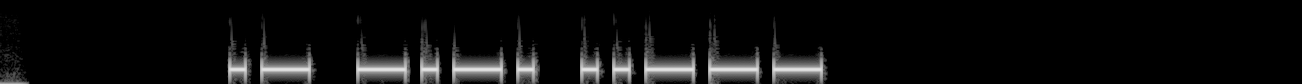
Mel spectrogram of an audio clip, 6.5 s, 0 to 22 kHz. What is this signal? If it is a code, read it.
Morse code, heard as a keyed tone, about 15 wpm, 700 Hz. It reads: AC2
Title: USA Call Sign Prefixes - Repeated 2x - 15wpm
